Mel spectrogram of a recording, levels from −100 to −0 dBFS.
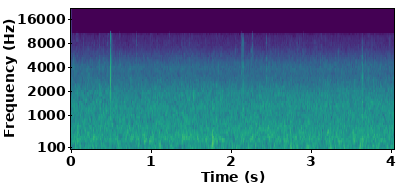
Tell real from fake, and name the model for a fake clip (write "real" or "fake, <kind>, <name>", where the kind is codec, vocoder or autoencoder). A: real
